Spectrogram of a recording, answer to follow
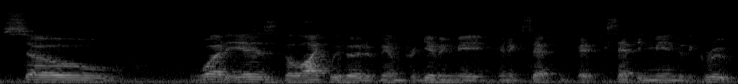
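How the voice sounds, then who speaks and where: An earnest, hard-up man acting as a drama character with a lowish voice, persuasive and measured. He is heard from a distance in an echoey room with some hiss, reading at a table read. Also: flat delivery, close to an everyday voice. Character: earnest, hard-up man bargaining with a gang boss. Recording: roomy, noisy, distant mic.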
